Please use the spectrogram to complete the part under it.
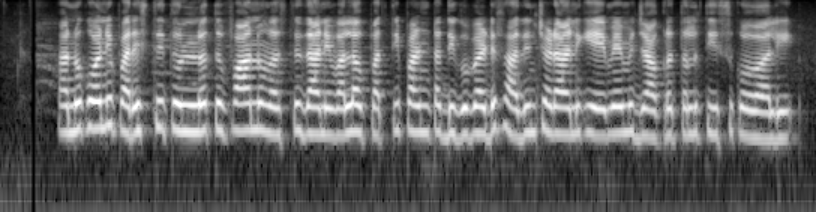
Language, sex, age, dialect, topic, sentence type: Telugu, female, 18-24, Southern, agriculture, question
